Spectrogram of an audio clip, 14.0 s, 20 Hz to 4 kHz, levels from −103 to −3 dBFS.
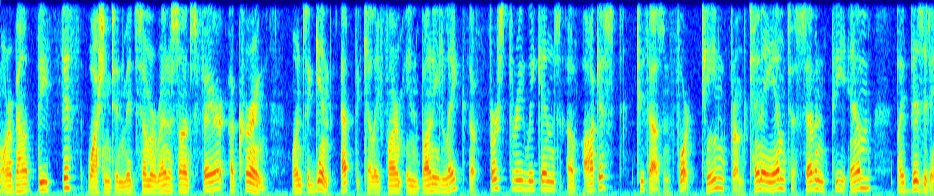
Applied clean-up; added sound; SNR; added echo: none; none; none; none.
